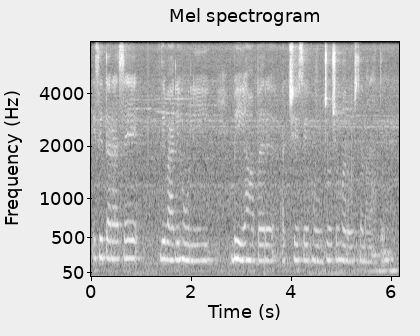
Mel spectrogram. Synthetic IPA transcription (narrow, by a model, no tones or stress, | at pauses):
ɪsit̪ɐɾəɦse | d̪ɪʋaːliɦoːli | bʱijɐɦãpɐɾɐ̰tːʃʰeseɦoːd͡ʒoːʃoɦɐɾoːʃsemɐna̰ːt̪eɦɛ̃ː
